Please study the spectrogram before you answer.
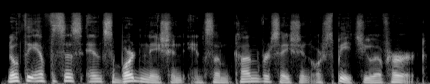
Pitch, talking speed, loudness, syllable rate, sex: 110 Hz, 180 wpm, -20 LUFS, 5.5 syllables/s, male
